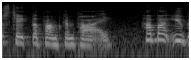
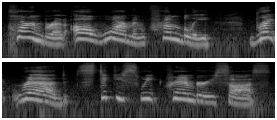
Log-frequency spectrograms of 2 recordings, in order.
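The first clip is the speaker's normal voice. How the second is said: eager, louder listing of the feast foods; reading to children; 2 semitones higher, 3 dB louder than usual. A narrator's reading. Teacher reads the feast list to children, eager. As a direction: savour each dish for the kids.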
